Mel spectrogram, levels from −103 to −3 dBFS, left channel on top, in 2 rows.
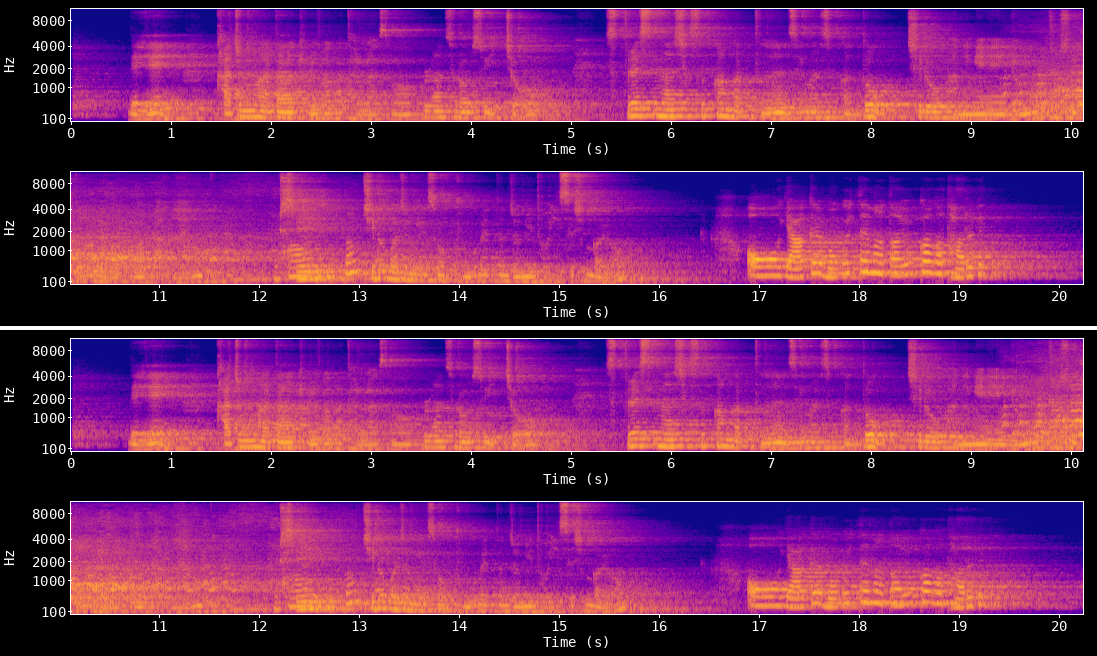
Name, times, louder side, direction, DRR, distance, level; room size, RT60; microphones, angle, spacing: voice 1, 0.6-4.7 5.0-11.5 12.1-12.7 13.0-15.7, equal, ahead, -2 dB, 1.8 m, -30 dB
Laughter / Crowd, 9.3-13.5, right 2 dB, 55° right, 1.3 m, -33 dB
voice 2, 12.3-13.0 16.6-19.2, left 3 dB, 70° left, 1 dB, 1.0 m, -26 dB
22.5 x 18.5 x 6.5 m, 3.0 s
head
